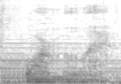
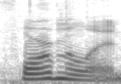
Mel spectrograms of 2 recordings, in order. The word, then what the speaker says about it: formalin: Oh, that's how you say it. Formalin. I was struggling so hard cuz I was like, "What the is that? What is formulin?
